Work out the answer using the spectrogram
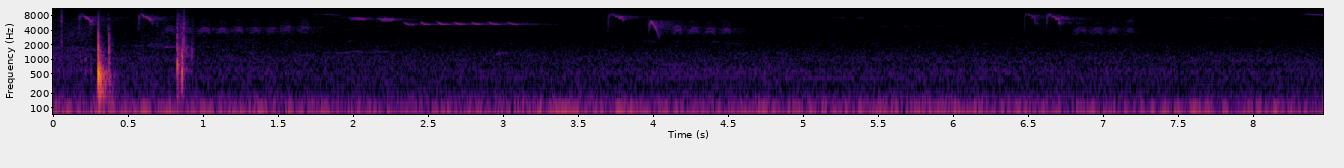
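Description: Woodland songbirds calling: scattered short, high chirps and trills over a low, steady rumble. Two sharp knocks come within the first second.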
